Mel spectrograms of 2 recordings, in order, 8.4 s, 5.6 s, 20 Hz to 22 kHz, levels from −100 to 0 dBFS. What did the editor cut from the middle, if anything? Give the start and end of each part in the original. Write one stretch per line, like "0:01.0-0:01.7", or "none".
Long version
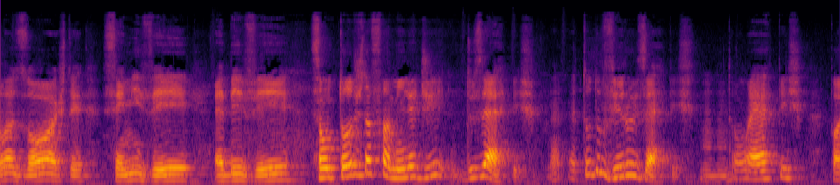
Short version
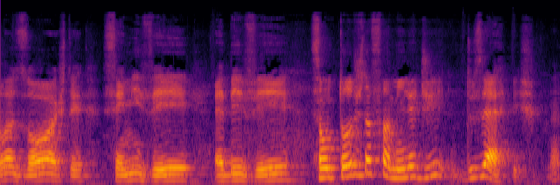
none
